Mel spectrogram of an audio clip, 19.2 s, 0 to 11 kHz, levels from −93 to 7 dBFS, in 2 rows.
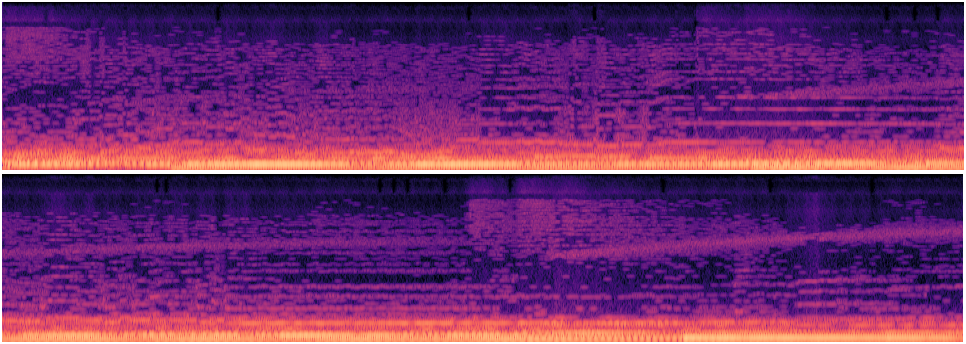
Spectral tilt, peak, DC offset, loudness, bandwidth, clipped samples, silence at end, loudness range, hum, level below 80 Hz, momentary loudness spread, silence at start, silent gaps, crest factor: -9 dB/octave; -2 dBFS; under 0.1%; -16 LUFS; 6.8 kHz; under 0.1%; 0 s; 2 LU; none; -16 dBFS; 6 LU; 0 s; none; 10 dB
